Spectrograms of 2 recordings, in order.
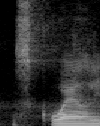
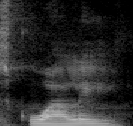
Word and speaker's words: Squale: Mungkin kalau pronunciation English-nya Squall ya, tapi sebenarnya dibacanya yang lebih tepat atau lebih mantep sesuai dengan aslinya itu dibacanya Squale. Squale. Nah, Squale ini dia dari bahasa Itali, itu artinya gambar ini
